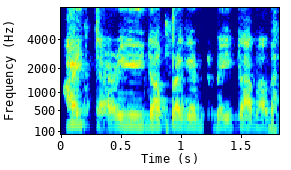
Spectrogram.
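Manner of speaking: mock high, loud, berating shout. Retelling how a man turned up and shouted at them: imitating someone shouting. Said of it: "starts shouting at them".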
